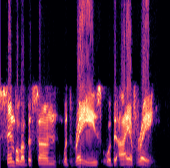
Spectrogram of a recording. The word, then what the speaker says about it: Re: emit beams from radius, ray, from whence they get the word ray, as in sun rays. This was taken from Re, R-E, which is properly pronounced Ray, written in hieratic, which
